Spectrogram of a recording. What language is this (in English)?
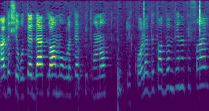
Hebrew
